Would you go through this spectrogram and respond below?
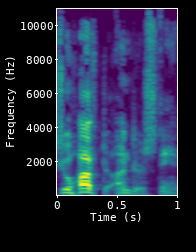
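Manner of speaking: put-on Russian accent. Quoting a Russian defector over lunch: imitating Stanislav Lunev's Russian accent. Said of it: "his Russian accent".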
